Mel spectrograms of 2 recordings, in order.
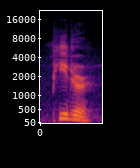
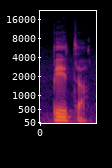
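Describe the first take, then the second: First: The name ends with an ER and R sound. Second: The name ends with an A vowel. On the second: "en alemán lo pronunciamos Peta, con A"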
